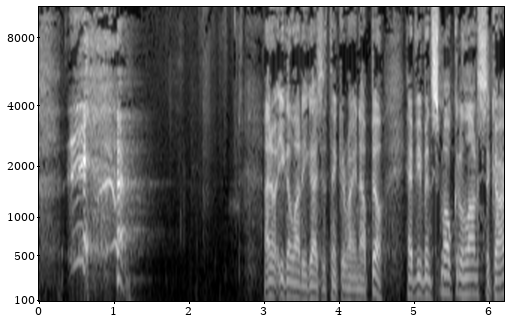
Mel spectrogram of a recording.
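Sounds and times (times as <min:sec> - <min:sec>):
harsh raspy coughs from dust: 0:00.4 - 0:01.5
speech: 0:01.0 - 0:01.3, 0:03.0 - 0:06.1.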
